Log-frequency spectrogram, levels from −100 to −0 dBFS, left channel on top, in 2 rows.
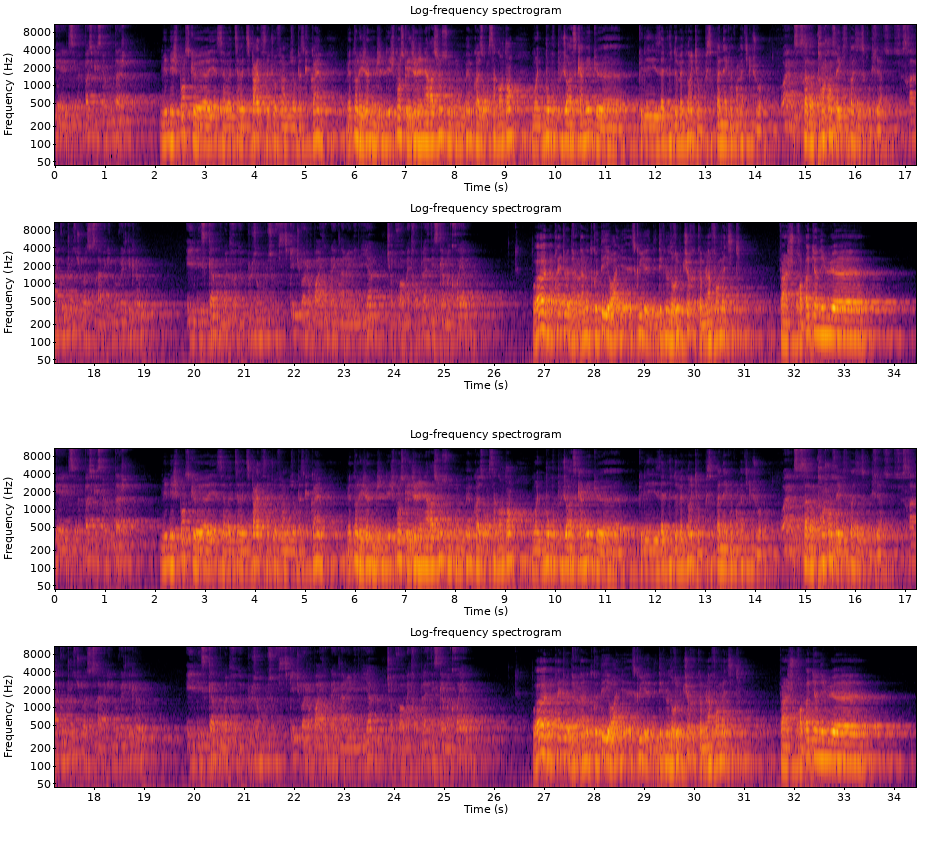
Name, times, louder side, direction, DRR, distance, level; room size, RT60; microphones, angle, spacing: voice 1, 0.0-1.4 14.5-15.7 16.6-19.0 19.8-25.6 27.6-27.8, equal, 5° left, -2 dB, 1.8 m, -41 dB
voice 2, 2.1-5.4 5.8-9.2 9.5-11.3 11.7-14.2 15.0-16.6 26.8-30.9 31.7-33.4, left 1 dB, 25° left, 5 dB, 0.6 m, -29 dB
9.3 x 9.0 x 7.3 m, 2.7 s
head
